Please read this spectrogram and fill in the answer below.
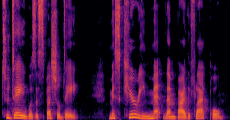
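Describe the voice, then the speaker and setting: A woman's voice: lowish voice, lively intonation, a little slow. A woman reading a children's storybook aloud expressively, with explanatory asides to young listeners. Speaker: read-aloud storyteller and teacher.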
